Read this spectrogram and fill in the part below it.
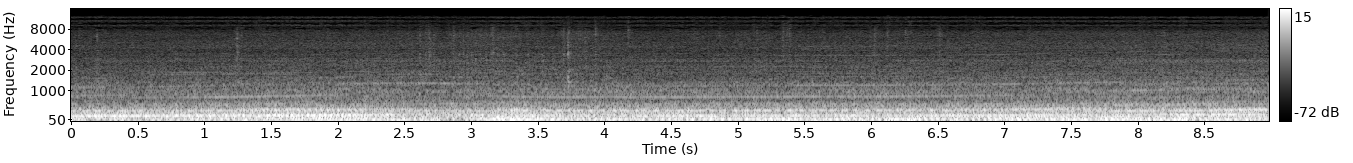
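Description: Tyres rumble on the road surface.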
